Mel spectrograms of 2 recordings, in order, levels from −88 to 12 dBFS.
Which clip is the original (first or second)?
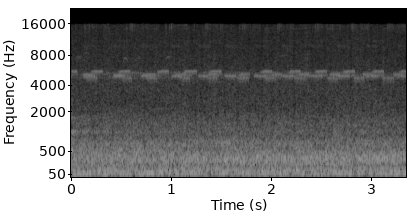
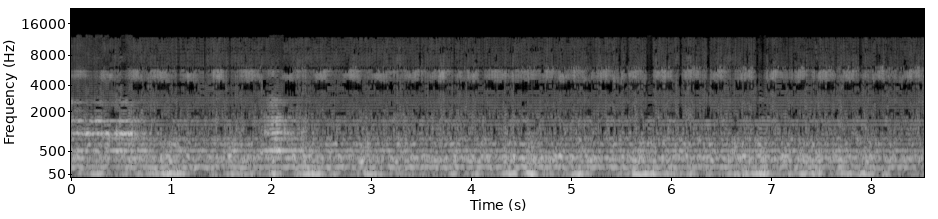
first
